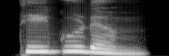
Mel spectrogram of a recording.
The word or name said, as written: ತಿಗಟಂ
